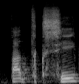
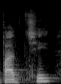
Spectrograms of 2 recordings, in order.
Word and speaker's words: Patxi: que cantábamos tus canciones, te pronunciábamos mal, decíamos Patxi, porque leíamos como se suele leer en el español, claro, y no Patxi.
